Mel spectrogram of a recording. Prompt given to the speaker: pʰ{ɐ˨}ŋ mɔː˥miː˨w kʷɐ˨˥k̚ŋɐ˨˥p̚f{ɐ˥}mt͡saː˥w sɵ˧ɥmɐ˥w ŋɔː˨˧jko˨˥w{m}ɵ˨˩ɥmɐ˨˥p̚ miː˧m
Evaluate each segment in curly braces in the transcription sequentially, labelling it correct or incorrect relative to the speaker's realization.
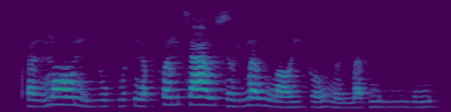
correct, correct, correct

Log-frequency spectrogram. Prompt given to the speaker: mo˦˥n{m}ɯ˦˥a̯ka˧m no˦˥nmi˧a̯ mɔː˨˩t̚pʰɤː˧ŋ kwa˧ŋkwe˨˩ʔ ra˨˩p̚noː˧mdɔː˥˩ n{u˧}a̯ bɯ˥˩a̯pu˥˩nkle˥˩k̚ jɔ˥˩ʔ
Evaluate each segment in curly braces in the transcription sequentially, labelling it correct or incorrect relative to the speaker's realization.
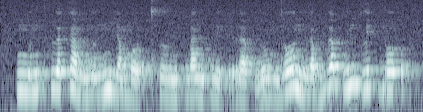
incorrect: pʰ, incorrect: ɯ˧

